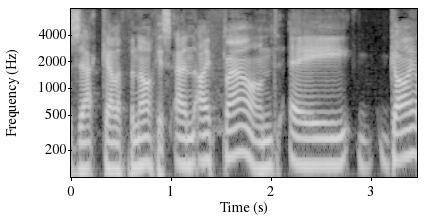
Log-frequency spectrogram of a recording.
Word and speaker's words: Galifianakis: Zach Galifianakis. – Yeah, all right. – Zach Galifianakis. – Yeah, okay, I get Zach Galifianakis. – All right, I get the message. It's Zach Galifianakis.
